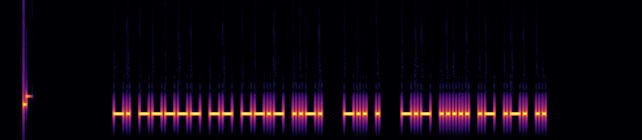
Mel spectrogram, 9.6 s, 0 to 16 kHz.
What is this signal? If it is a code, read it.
Morse code, heard as a keyed tone, about 25 wpm, 700 Hz. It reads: N0MQF DE K5ARI
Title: USA Callsign DE Callsign 25wpm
